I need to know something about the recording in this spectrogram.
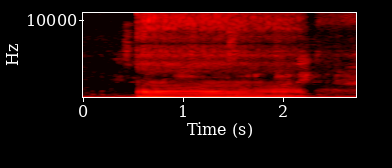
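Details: Sleeping pet: one sustained, buzzing, tonal breath lasting under two seconds; a single loud snore.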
